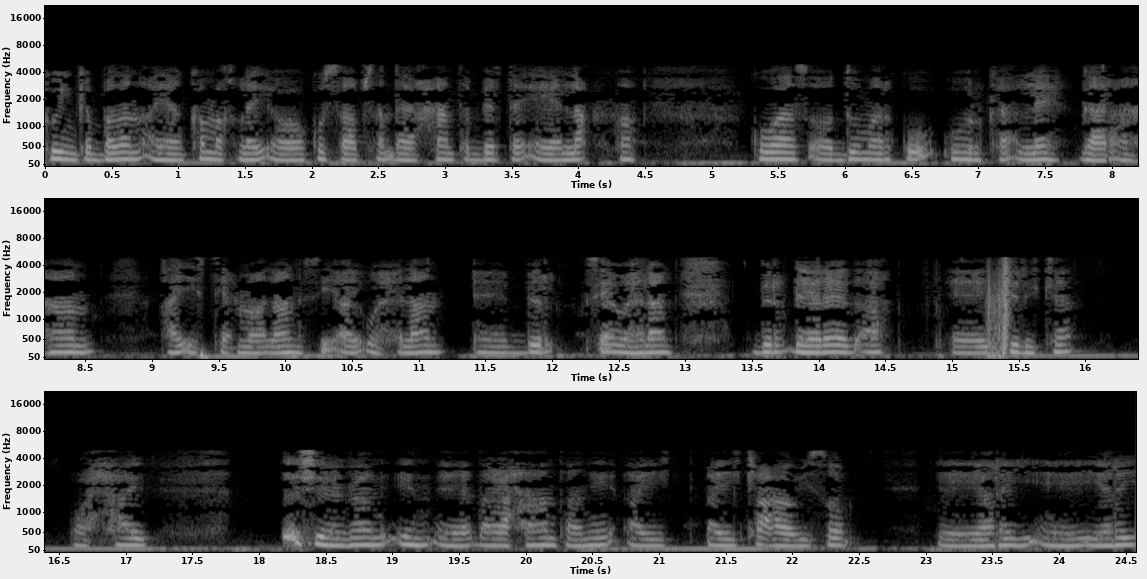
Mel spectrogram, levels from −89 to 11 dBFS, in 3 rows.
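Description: Right through, the speech sounds dull and grainy, with nothing above 4.9 kHz and smeared onsets, likely heavy Vorbis compression at a rate that fits about 16 kbps.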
